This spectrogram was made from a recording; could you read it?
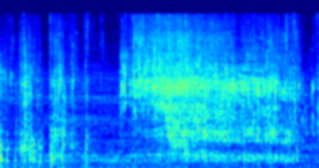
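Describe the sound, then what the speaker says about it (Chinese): Running water splashes over raw pork being rinsed in a basin, a steady gushing pour that swells louder partway through, with no talking. "加水，多给它洗几遍。"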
